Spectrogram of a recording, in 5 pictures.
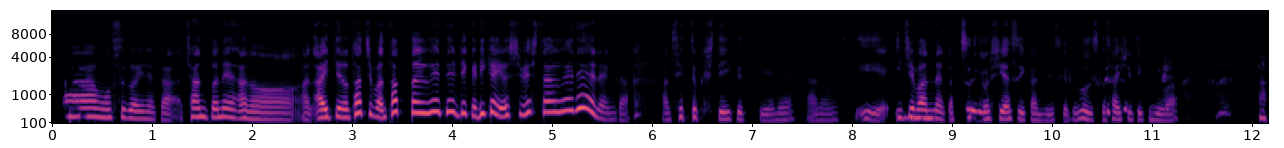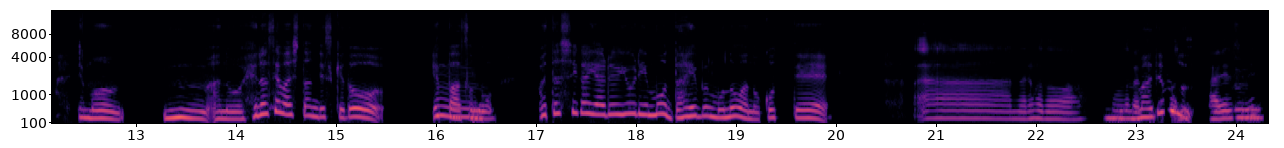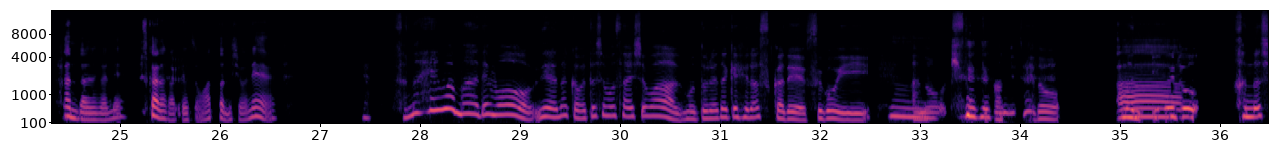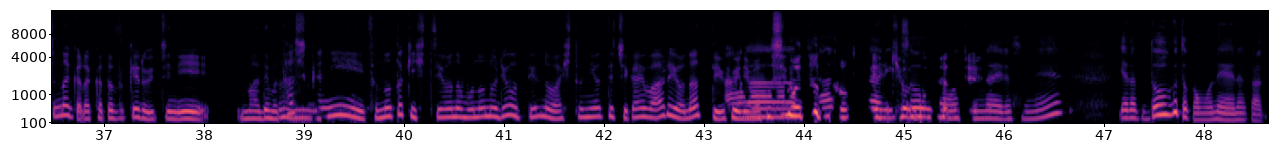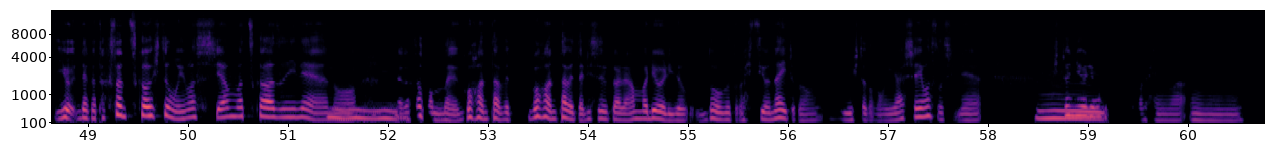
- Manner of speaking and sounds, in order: laugh; chuckle; chuckle; tapping
- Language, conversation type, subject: Japanese, podcast, 物を減らすとき、どんな基準で手放すかを決めていますか？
